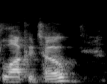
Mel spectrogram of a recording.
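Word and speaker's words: Lecouteux: Claude Licketon, because no one can pronounce Lakuto because it's French, and I understand.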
